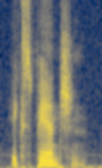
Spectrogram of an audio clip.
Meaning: 1. An act, process, or instance of expanding 2. An act, process, or instance of expanding.: The fractional change in unit length per unit length per unit temperature change
- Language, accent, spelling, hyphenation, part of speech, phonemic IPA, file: English, US, expansion, ex‧pan‧sion, noun, /ɪkˈspænʃən/, En-us-expansion.ogg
